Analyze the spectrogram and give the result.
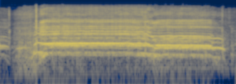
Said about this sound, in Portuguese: Os torcedores estão empolgados na porta do centro de treinamento, o Ninho do Urubu.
